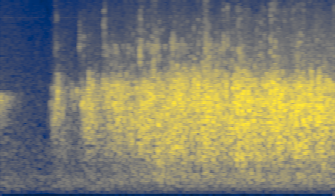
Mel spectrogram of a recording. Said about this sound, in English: Mixed applause there. You see that?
